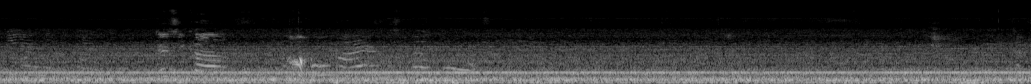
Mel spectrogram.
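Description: Inflatable bounce house's electric blower fan running steadily: a continuous low rumble with a constant hum, and a brief knock about three seconds in.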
